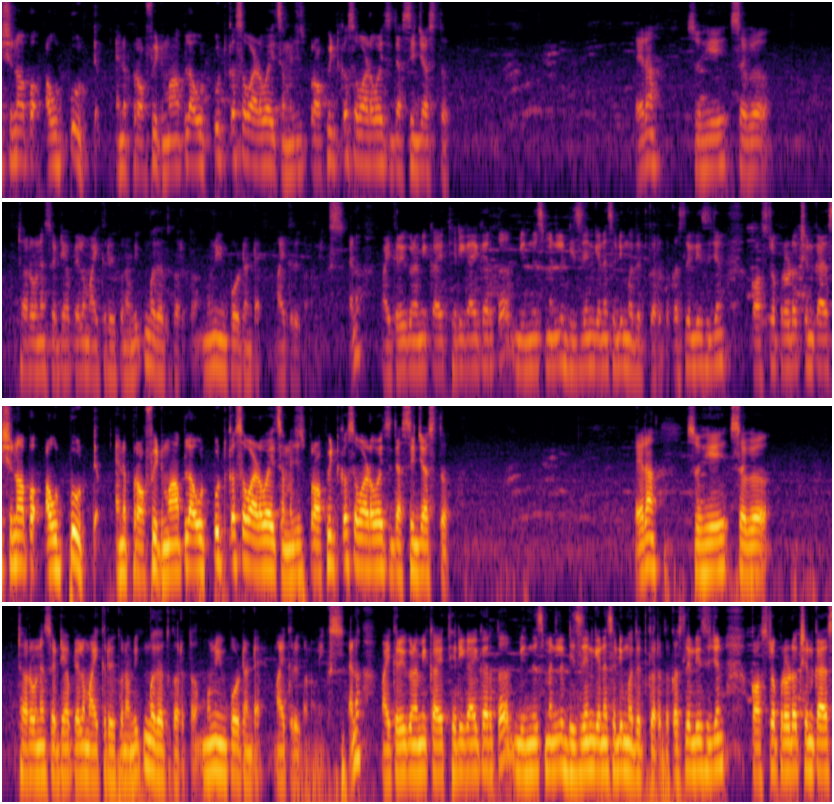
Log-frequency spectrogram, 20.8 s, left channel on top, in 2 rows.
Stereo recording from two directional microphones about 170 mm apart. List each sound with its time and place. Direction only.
0.1 s speech: 55° right (ahead or behind)
7.9 s speech: 65° right (ahead or behind)
10.6 s speech: 65° right (ahead or behind)
16.6 s speech: centre (ahead or behind)
17.4 s speech: 65° right (ahead or behind)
